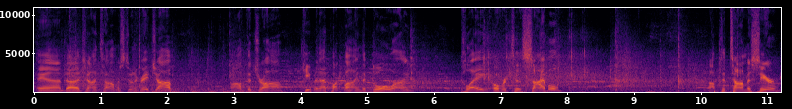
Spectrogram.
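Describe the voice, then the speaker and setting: A man with a slightly high voice gives live hockey play-by-play. He talks conversationally, dropping in casual asides as he follows the play. Clear rink noise runs behind him on the broadcast. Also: expressive, unhurried, long pauses. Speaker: play-by-play sports commentator. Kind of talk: live youth ice hockey commentary. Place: indoor ice rink.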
